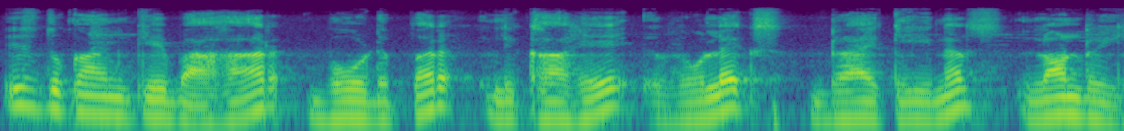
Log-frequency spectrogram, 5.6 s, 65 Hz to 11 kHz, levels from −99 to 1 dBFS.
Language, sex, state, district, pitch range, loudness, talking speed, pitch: Hindi, male, Madhya Pradesh, Dhar, 105-135 Hz, -19 LUFS, 140 wpm, 110 Hz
